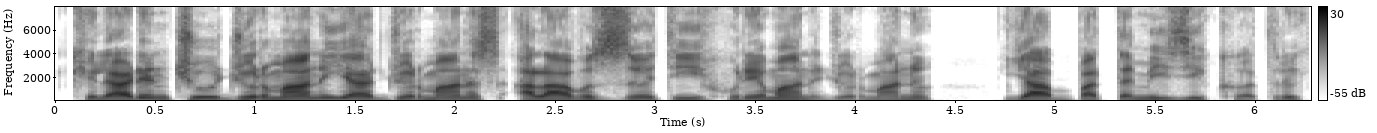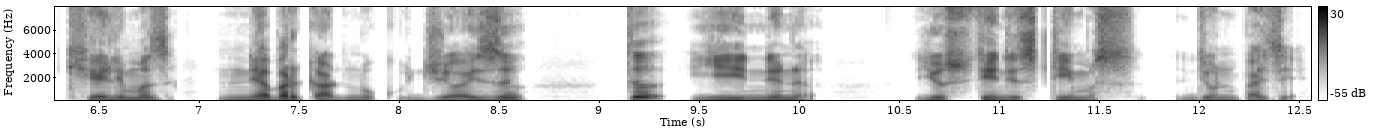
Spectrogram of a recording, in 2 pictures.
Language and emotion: Kashmiri, neutral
